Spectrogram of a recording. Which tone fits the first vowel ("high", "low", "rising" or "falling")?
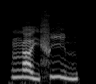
falling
